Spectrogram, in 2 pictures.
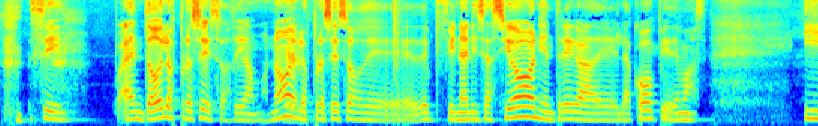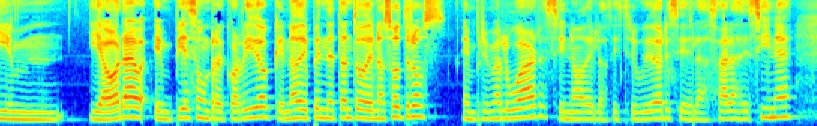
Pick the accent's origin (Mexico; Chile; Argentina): Argentina; Neuquén; A mí me gustaría personalmente ir a Neuquén, porque además de que está parte del grupo de familiares y amigos, es de donde yo vengo.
